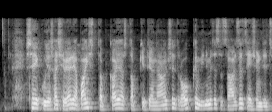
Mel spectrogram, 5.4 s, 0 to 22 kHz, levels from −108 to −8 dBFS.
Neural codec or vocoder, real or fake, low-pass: none; real; 10.8 kHz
